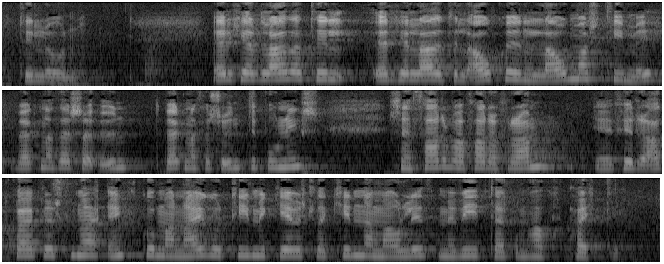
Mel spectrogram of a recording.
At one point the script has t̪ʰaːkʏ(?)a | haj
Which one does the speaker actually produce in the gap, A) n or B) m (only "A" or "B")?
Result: B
